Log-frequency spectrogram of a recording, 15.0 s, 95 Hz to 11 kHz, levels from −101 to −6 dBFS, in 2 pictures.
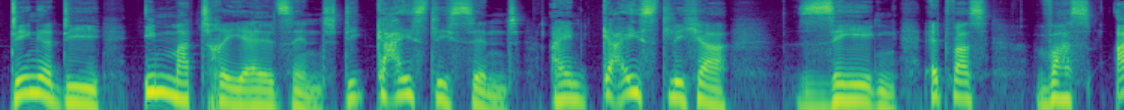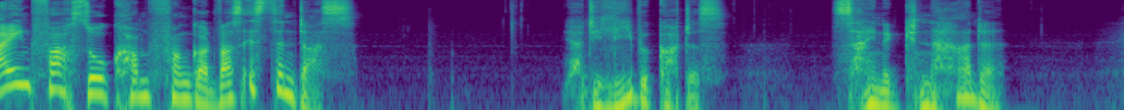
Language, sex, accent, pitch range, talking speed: German, male, German, 115-170 Hz, 110 wpm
